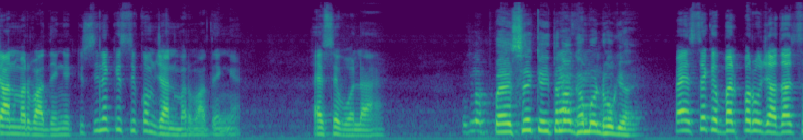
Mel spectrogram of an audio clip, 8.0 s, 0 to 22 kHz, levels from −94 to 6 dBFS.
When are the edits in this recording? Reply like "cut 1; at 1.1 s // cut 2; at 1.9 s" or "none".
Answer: none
